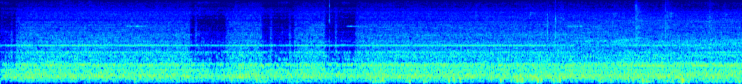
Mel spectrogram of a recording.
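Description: Electric passenger train running at the station: a steady rumble with a thin, high-pitched whine held over it.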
